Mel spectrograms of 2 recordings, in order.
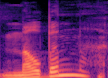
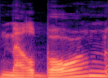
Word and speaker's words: Melbourne: Brisbane cultural sensitivity point you pronounce it Brisbane and you also pronounce it Melbourne uh not Melbourne or Brisbane uh you always kind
